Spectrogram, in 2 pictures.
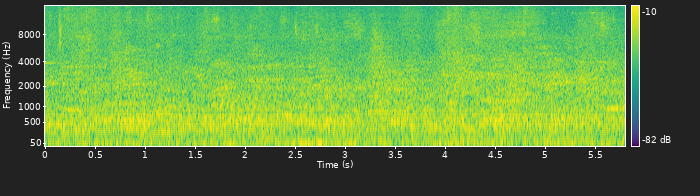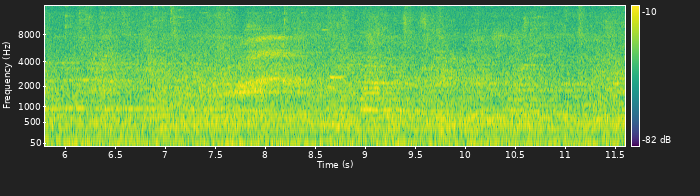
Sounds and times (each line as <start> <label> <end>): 0.0 din of many people in a large, reflective space 11.6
